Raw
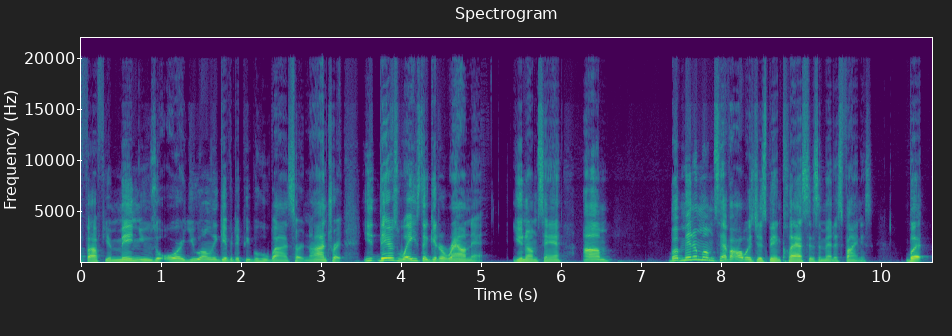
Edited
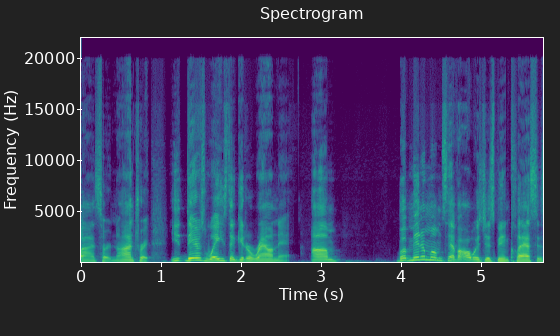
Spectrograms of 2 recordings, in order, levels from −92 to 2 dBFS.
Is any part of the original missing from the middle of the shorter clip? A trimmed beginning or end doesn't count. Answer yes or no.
yes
